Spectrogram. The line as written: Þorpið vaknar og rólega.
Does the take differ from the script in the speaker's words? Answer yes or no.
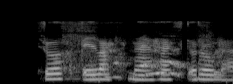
yes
